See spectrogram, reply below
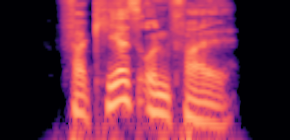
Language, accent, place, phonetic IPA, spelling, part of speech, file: German, Germany, Berlin, [fɛɐ̯ˈkeːɐ̯sʔʊnˌfal], Verkehrsunfall, noun, De-Verkehrsunfall.ogg
- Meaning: traffic accident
